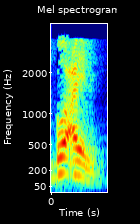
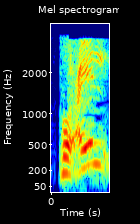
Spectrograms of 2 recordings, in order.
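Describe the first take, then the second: First: The word begins with a B sound. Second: The word begins with a P sound. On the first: "ils vont dire Bo'el" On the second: "Ils ne vont pas dire Binyan, Po'el"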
